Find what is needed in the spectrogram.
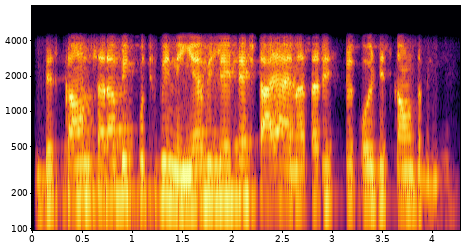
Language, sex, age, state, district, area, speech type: Hindi, male, 18-30, Madhya Pradesh, Gwalior, rural, conversation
